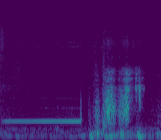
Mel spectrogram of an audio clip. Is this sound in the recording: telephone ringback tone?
yes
